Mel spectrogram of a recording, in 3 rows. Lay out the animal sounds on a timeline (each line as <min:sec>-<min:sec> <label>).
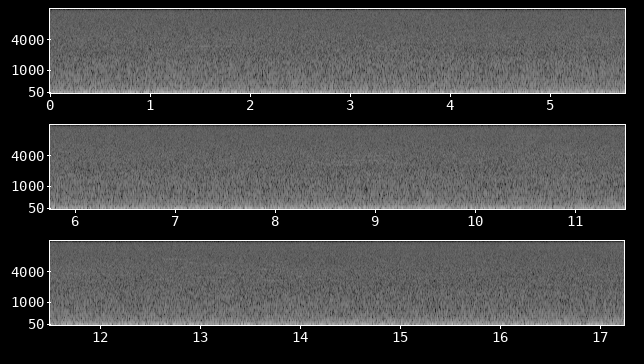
0:13.4-0:14.6 Hermit Thrush (Catharus guttatus)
